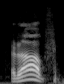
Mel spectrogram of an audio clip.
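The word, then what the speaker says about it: rough: কিছু এক্সাম্পল দেখো যেমন আর ও ইউ জি এইচ রাফ সি ও ইউ জি এইচ কাভ এবার এখানে দেখো ও ইউ এর পরে জি এইচ আছে তাই জি এইচ এর জন্য ফ হচ্ছে এবং ও ইউ এর জন্য আকার যেমন রাফ এ এর জন্য এ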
